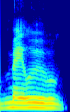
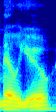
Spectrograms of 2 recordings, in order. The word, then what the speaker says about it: milieu: So now I've got that kind of cultural milieu. Did I pronounce that term right? I don't know. – Milieu. – Milieu. Yes. Thank you.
